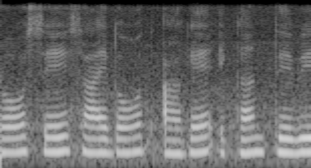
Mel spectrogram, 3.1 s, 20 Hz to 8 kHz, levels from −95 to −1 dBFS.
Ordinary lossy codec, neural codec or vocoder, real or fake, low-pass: Opus, 64 kbps; none; real; 7.2 kHz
